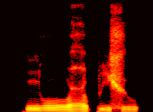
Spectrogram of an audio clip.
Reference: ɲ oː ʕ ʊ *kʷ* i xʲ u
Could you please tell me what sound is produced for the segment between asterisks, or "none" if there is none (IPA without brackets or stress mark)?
p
